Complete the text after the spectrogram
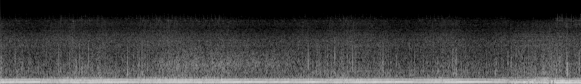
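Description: A vehicle engine hums steadily as it drives along.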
